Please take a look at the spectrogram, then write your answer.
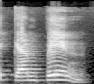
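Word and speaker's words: campaign: फिर होता है अभियान, जैसे कैंपेन, तो यहां भी ये साइलेंट है।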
